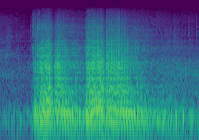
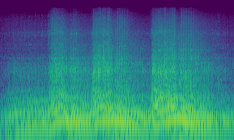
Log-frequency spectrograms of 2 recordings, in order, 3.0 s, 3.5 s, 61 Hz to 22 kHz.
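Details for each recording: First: Big-block 1980 Mirada Pro Street car at wide-open throttle: two hard, deep roars, then a full, even bellow as the engine pulls cleanly and "does sound better". Normal wide-open throttle. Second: Big-block 1980 Chrysler Mirada Pro Street car, just started and not yet warmed up. The V8 revs unevenly, surging and stumbling between blips, "sounds like a motor home". Rough running; possibly it needs to warm up, cause unconfirmed.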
